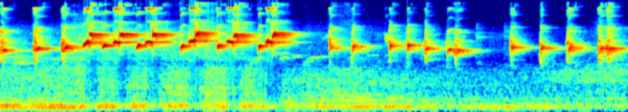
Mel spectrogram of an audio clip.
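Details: High, busy chatter from a sogon: overlapping squeaky chirps for about three seconds, then crisp separate downslurred tweets repeated at an uneven, fairly quick pace; low background hum.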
